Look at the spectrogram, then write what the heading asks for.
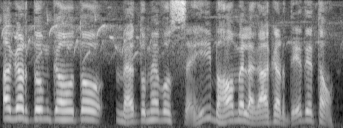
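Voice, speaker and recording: A man's voice: sits high, expressive, fairly quick, slight background noise. A man voicing a friendly, persuasive grocery shopkeeper in a moral-story cartoon, chummy and coaxing.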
